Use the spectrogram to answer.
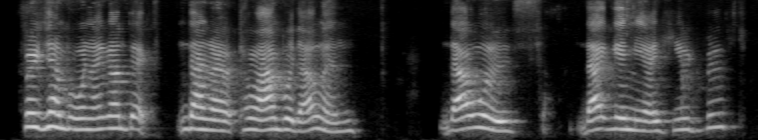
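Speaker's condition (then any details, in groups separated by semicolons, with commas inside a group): Spastic cerebral palsy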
